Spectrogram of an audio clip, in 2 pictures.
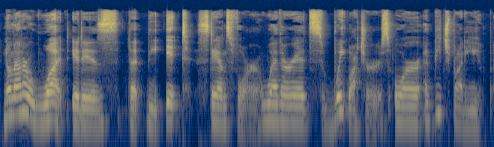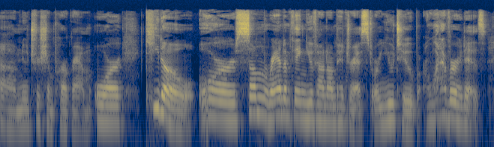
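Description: A solo podcast host and fitness coach in her thirties speaks with a lowish, expressive, mellow voice that's nasal and congested from a head cold. She goes a little slowly with few pauses, keeping things informal, candid and self-deprecating.

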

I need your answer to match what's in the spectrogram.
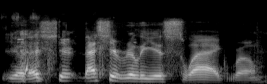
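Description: A man's voice: medium pitch, expressive, unhurried, crowd noise. A young man co-hosting a podcast, joking around in loose slangy banter and laughing often. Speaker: podcast co-host. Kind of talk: casual chat.

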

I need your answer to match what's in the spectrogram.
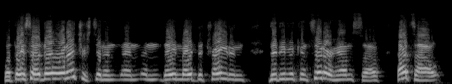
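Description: A man's voice: very high voice, fast, a bit bright, dry recording, low-quality recording. A man hosting a sports podcast, talking bluntly and dismissively in casual chat and steering the segments. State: low energy from fasting. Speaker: podcast host.

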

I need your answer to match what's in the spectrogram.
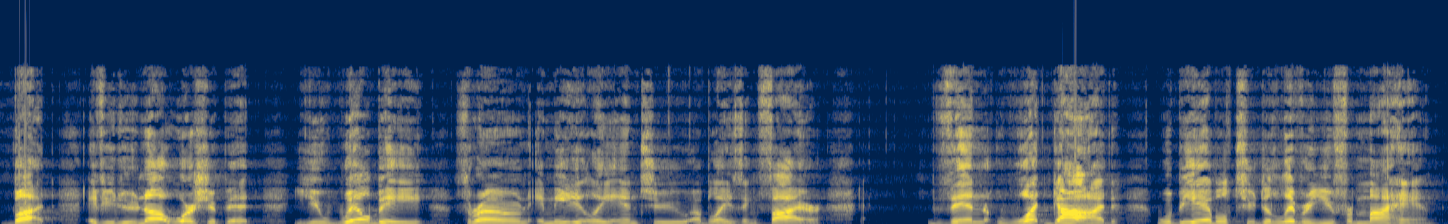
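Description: A man's voice: fairly high pitch, big pitch swings, unhurried, a bit bright, exaggerated voice. A man voicing an angry, proud ancient king who issues threats and demands. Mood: angry threatening.

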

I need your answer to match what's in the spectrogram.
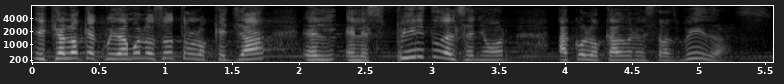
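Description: A man's voice: extremely high pitch, a little fast, fairly bright tone. Male pastor from Colombia, emphatic preaching, long reverb and faint music behind. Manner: emphatic preaching, calls for amen. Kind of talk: sermon.

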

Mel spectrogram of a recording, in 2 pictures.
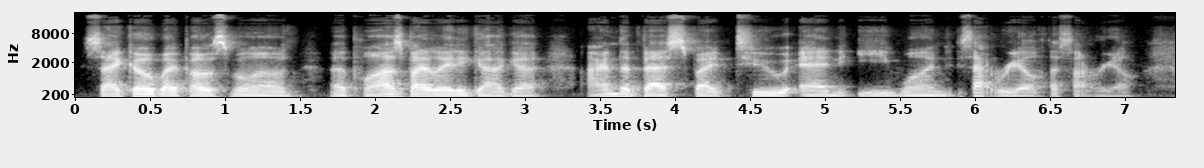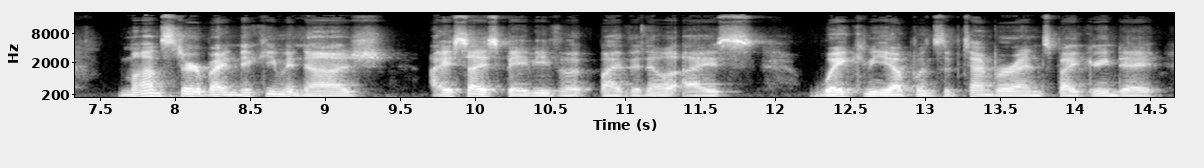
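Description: A man with a low voice and an unhurried, drawn-out delivery hosts a casual podcast. He reads long lists of quiz answers aloud and laughs as he goes. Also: steady tone. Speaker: podcast co-host.

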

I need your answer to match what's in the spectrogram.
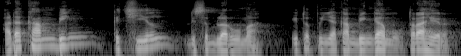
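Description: A man's voice: sing-song, normal speed, natural voice. A male preacher voicing a thrifty, sensible young wife in a retold story, in a raised voice. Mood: practical. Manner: raised pitch and louder when voicing the wife.

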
